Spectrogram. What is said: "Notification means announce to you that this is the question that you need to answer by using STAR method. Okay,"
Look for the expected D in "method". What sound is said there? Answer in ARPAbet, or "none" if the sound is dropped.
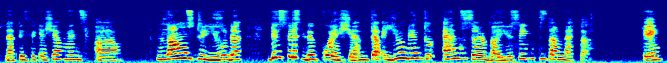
none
